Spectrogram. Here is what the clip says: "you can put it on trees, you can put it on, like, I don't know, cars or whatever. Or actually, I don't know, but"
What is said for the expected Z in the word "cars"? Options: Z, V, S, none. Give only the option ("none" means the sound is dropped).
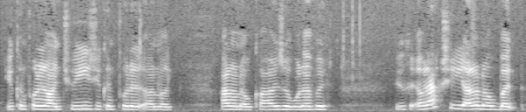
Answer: Z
